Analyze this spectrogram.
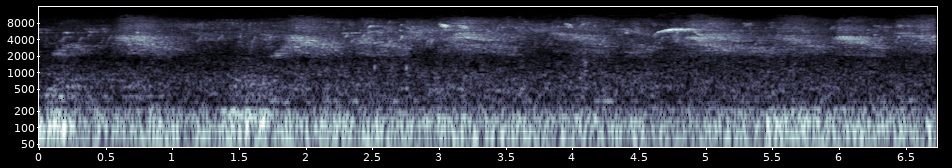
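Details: Long-tailed tit (Aegithalos caudatus) nest with chicks close to fledging while parents busily bring food; rhythmic bursts of high, hissy, buzzy calls with a couple of thin sharp chirps, over a steady low rumble.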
